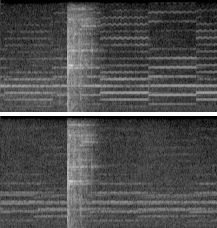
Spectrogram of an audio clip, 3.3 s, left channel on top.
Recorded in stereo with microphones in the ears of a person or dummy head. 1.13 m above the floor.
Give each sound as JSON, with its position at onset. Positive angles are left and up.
{"t": 1.0, "sound": "breaking glass", "side_deg": -5, "distance_m": 0.5}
